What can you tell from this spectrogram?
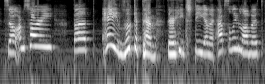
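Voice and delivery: ordinary talk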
